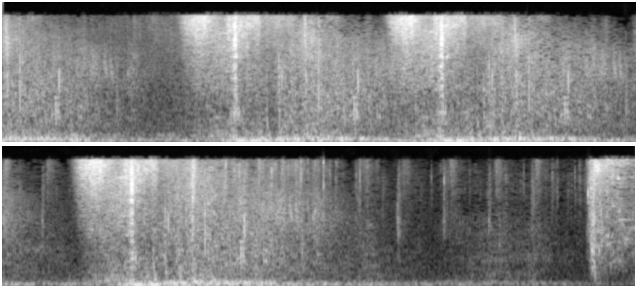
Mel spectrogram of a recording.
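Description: The Confringo fire-blast spell explodes in Hogwarts Legacy as a series of heavy booming bursts that swell and fade, three big rumbling waves followed by smaller crackling pops, with no talking.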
